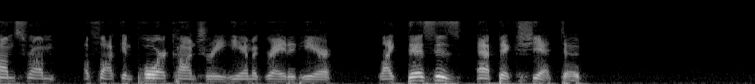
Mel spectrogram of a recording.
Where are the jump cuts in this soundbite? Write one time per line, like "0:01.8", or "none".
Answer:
0:03.6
